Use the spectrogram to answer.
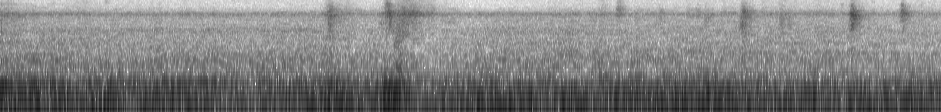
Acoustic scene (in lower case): bus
